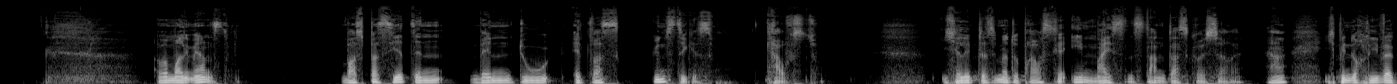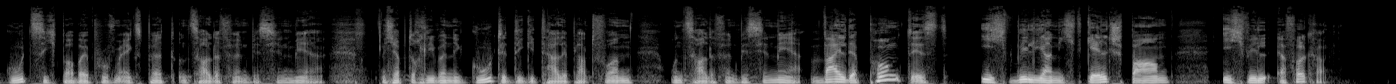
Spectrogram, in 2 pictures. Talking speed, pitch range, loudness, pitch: 145 wpm, 80-100 Hz, -22 LUFS, 90 Hz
